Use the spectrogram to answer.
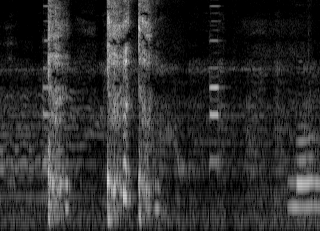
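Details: Young child in hospital coughing: three short, harsh coughs, with faint monitor beeps in the background.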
